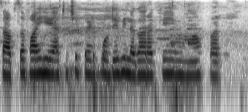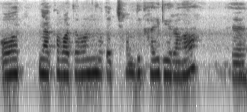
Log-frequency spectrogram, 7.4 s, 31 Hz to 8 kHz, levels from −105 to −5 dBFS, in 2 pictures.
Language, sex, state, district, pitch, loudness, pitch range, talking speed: Hindi, male, Rajasthan, Jaipur, 200 Hz, -22 LUFS, 190-210 Hz, 175 wpm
